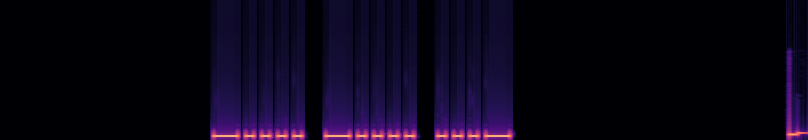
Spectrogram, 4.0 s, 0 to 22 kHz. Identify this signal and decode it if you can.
Morse code, heard as a keyed tone, about 30 wpm, 700 Hz. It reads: 66V
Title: Three Challenging Letter-Number Combinations 30wpm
